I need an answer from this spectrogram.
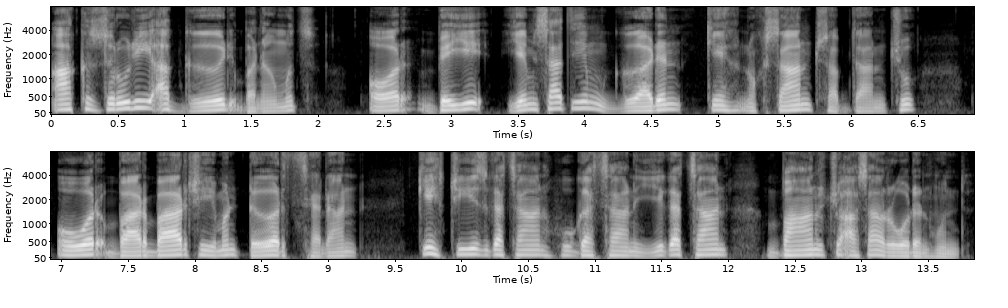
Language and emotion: Kashmiri, neutral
